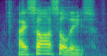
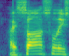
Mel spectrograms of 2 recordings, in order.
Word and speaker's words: isosceles: an i sauce sales isosceles the c is silent isosceles triangle and it has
